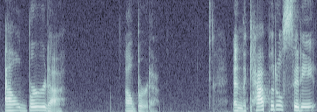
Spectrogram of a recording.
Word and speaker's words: Alberta: Alberta. Notice it's not pronounced Alberta. It sounds like Alberta.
